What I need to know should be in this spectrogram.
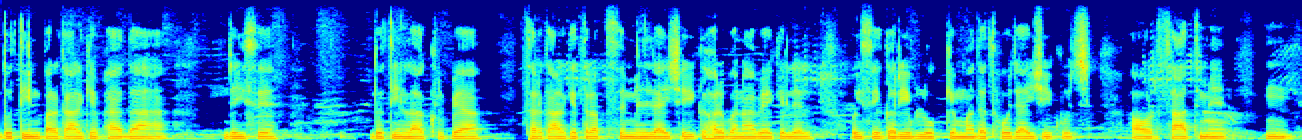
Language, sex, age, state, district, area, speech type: Maithili, male, 45-60, Bihar, Sitamarhi, rural, spontaneous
